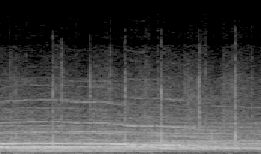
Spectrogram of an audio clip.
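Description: Workshop audience clapping and cheering, sustained whooping voices rising over scattered claps in a loud, brief burst.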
